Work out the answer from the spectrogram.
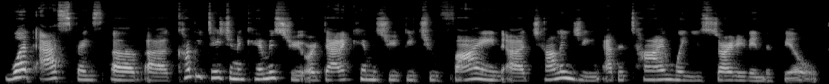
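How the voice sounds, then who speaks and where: A woman's voice: mid-range voice, moderate pace, few pauses, sharp tone, rough recording. A woman interviewer putting prepared questions to a guest in a conversational way over a video call.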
